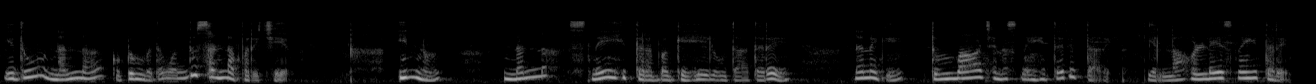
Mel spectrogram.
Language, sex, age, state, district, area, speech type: Kannada, female, 30-45, Karnataka, Shimoga, rural, spontaneous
